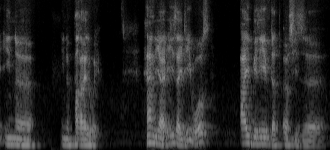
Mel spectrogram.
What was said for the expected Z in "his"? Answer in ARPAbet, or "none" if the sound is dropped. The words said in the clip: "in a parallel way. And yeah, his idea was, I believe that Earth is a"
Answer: Z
